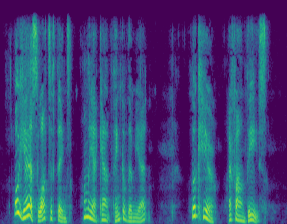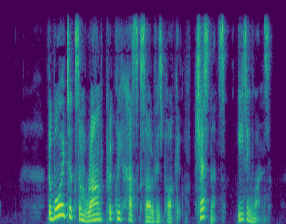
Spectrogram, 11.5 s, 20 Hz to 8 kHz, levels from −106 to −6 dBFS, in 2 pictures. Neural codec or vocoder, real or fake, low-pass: none; real; 7.2 kHz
